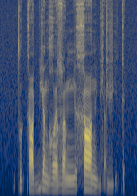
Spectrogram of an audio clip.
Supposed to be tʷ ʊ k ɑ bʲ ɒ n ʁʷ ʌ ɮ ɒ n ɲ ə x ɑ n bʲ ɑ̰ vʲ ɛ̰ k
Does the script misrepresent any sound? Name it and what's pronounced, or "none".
ʊ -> ə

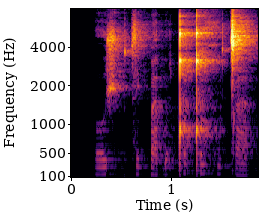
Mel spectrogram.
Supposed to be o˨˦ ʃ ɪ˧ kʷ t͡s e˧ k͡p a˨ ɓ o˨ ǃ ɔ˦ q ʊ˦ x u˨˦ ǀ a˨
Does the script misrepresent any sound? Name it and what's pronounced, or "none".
q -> ǃ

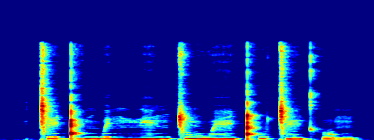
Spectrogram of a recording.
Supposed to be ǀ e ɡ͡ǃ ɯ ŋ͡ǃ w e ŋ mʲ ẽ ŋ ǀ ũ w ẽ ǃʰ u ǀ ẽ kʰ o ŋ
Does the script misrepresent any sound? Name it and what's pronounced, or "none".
ŋ͡ǃ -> ŋ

